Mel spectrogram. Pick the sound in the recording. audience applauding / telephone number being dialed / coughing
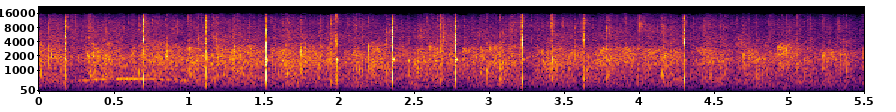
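audience applauding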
